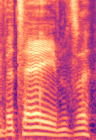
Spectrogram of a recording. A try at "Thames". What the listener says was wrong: It's Thames. The H is silent.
